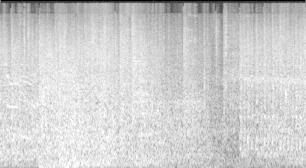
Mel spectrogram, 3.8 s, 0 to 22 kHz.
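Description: Mortar fire in Company of Heroes 2, with a dense, rumbling barrage of artillery blasts and gunfire layered in a busy battle mix, moderately loud and continuous.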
